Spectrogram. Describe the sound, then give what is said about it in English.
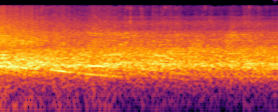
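A large baseball stadium crowd boos loudly and steadily after batter Aaron Hicks is hit up high by a pitch, a dense, sustained roar of disapproving voices filling the whole stretch without letting up. “Crowd booing as if that was on purpose.”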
